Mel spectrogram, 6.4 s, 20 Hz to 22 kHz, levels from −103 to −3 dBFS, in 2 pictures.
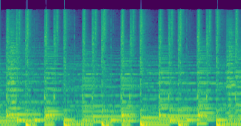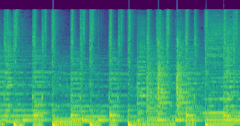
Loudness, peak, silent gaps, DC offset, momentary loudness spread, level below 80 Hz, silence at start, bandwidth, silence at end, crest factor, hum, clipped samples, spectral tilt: -14 LUFS; 0 dBFS; none; under 0.1%; 3 LU; -18 dBFS; 0 s; 16.5 kHz; 0 s; 14 dB; none; under 0.1%; -5 dB/octave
